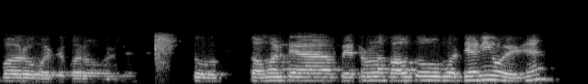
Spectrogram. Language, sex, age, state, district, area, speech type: Gujarati, male, 18-30, Gujarat, Anand, rural, conversation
